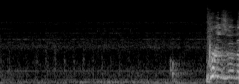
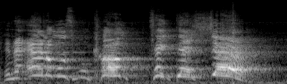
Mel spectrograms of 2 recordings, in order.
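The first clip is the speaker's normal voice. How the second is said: higher and louder, driving the threat home; menacing shout; 7 semitones higher, 4 dB louder than usual. Acted. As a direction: roar it like a promise. Interrogator threatens the prisoner.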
